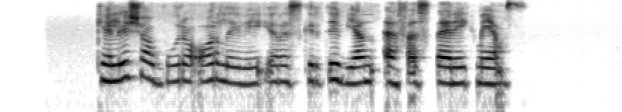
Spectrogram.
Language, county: Lithuanian, Telšiai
